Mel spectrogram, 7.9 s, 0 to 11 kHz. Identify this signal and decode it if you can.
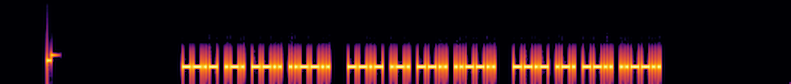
Morse code, heard as a keyed tone, about 44 wpm, 700 Hz. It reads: QRZ? QRZ? QRZ?
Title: Q-Codes Repeated 3x 45wpm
